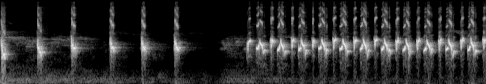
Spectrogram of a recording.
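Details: Trucukan, the yellow-vented bulbul, in a song used as a lure for kept birds: six spaced sharp chirps about a third of a second apart, a short gap, then a fast continuous bubbling chatter.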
